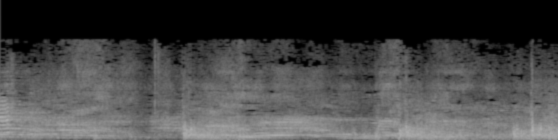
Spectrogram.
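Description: Wrestling crowd shouting over a ring, with sudden heavy thuds of bodies slamming onto the ring mat, one about a second and a half in and another near the end.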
